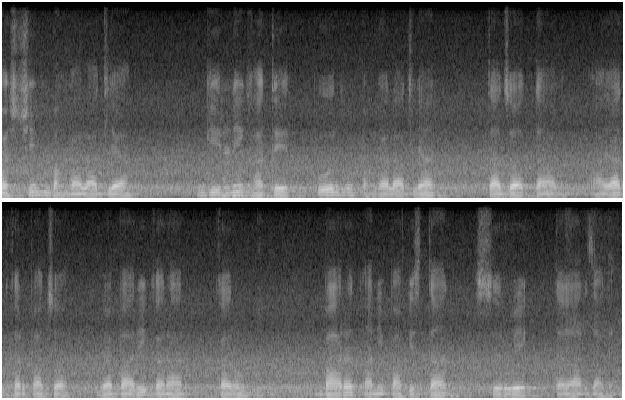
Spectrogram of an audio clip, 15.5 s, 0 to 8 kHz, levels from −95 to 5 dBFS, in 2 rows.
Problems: constant background noise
